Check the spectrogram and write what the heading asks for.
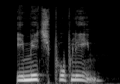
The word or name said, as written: imageproblem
